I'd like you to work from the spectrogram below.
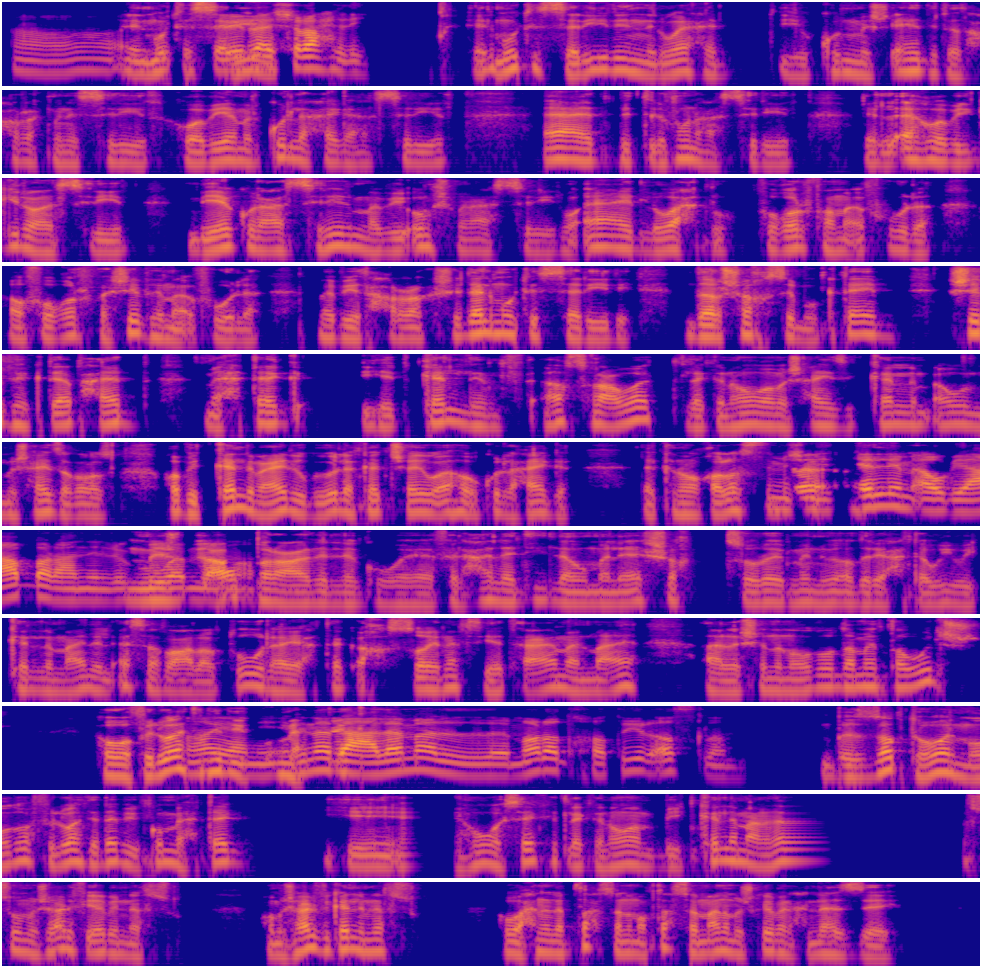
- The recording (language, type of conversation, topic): Arabic, podcast, إمتى بتحسّ إن الصمت بيحكي أكتر من الكلام؟
- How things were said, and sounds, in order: tapping; unintelligible speech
